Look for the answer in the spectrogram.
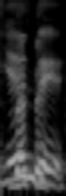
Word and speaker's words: Allende: Allende. I believe that's how you say it. – That's Spanish. Because two L's is ye. – Oh, yeah. That's, Allende.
